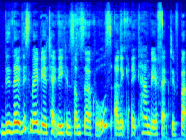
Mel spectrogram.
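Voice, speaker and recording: A woman talks in a dark, mellow tone. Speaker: women's circle facilitator and trainer. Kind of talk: live-streamed online teaching session. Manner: fast; warm, affectionate.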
